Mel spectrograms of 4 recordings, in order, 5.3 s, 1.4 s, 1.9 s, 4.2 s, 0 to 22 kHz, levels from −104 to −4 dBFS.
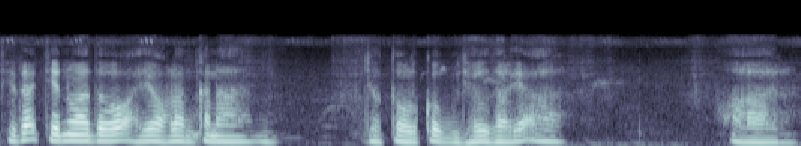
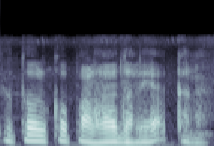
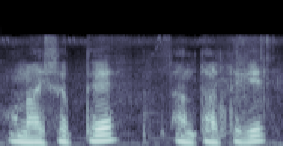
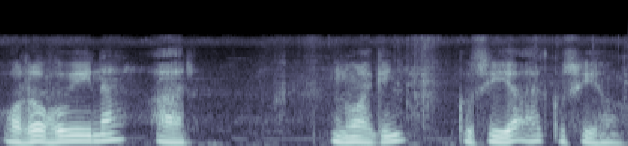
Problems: background sounds at intervals, background conversations at intervals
